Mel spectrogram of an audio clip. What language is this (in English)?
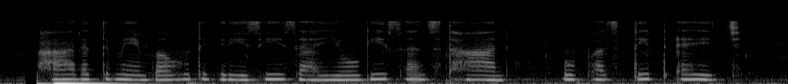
Maithili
